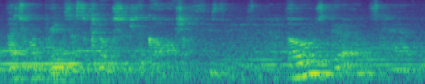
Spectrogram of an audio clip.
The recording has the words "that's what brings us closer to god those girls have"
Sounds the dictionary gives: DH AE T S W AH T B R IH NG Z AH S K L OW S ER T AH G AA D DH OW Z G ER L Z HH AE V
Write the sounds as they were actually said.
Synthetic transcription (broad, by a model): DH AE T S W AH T B R IH NG Z AH S K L OW S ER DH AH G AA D DH OW Z G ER L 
